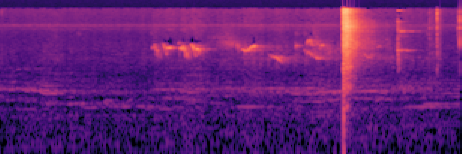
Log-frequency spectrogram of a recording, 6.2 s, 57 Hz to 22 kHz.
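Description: A single sharp shot from a PCP air rifle firing a 17-grain slug, about four and a half seconds in, preceded by birds chirping.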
